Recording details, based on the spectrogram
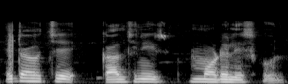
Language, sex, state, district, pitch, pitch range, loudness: Bengali, male, West Bengal, Alipurduar, 120 Hz, 115-130 Hz, -16 LUFS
